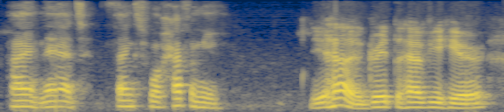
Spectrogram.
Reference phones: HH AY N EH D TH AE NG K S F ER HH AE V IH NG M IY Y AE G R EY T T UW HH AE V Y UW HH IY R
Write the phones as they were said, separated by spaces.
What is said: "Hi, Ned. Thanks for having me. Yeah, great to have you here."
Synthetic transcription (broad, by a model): HH AY N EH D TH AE NG K S F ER HH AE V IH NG M IY Y AE G R EY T T UW HH AE V Y UW HH IY R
